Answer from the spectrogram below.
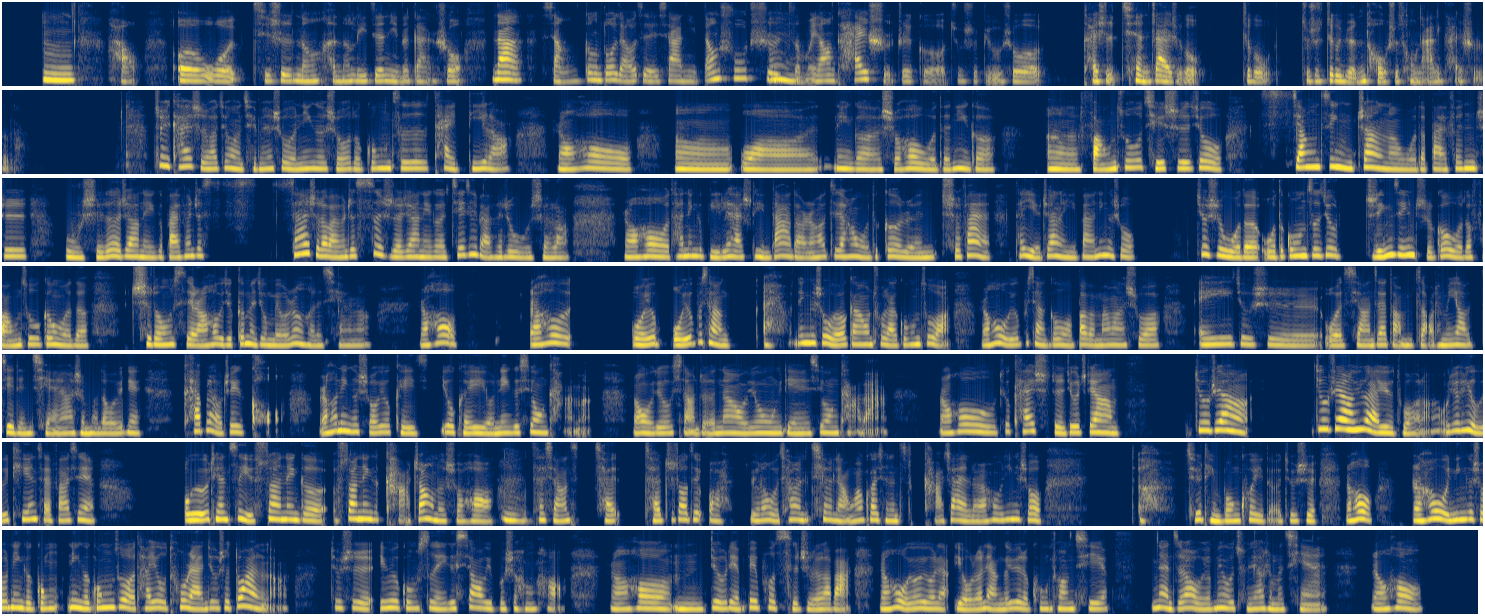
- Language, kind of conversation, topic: Chinese, advice, 债务还款压力大
- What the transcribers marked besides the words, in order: sigh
